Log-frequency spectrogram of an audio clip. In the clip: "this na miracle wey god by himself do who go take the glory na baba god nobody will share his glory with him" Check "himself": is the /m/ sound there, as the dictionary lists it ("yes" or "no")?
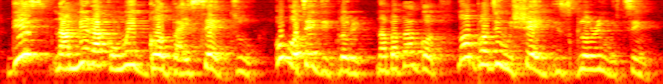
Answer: no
